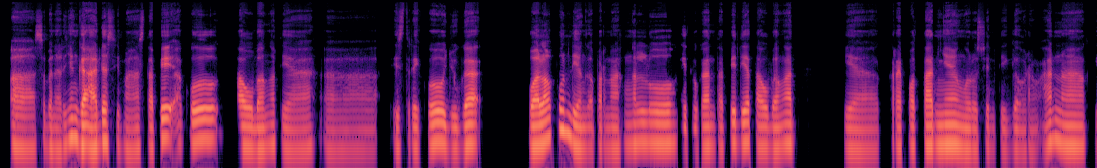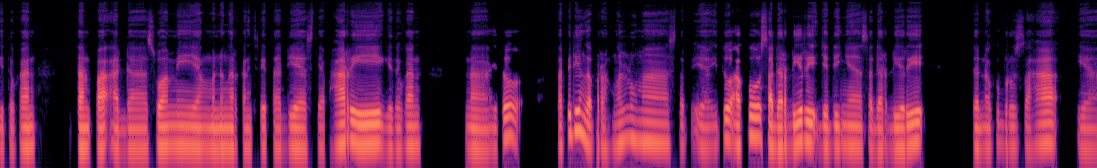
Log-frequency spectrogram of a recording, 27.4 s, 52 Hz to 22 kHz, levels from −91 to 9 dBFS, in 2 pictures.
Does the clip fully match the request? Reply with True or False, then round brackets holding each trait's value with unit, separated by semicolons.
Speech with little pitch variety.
True (2.2 semitones)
